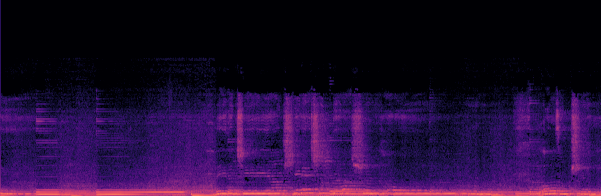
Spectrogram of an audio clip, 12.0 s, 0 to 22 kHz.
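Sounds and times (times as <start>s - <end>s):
person singing ballad: 0.0s - 2.9s, 4.2s - 12.0s
acoustic guitar chord: 0.0s - 12.0s.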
